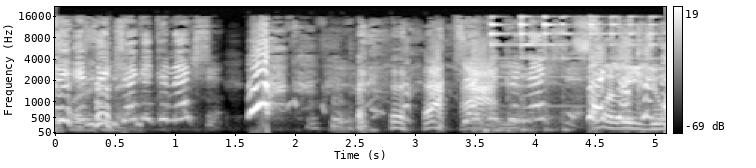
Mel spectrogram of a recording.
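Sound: bell being rung repeatedly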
